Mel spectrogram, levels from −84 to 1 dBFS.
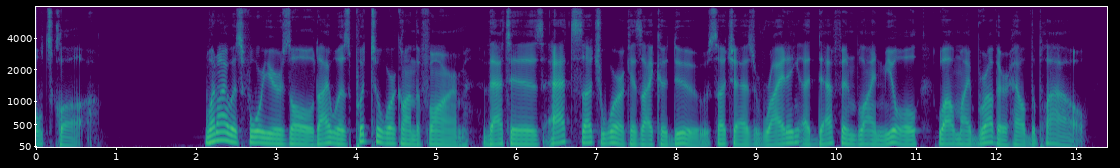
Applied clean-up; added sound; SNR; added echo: none; none; none; none.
